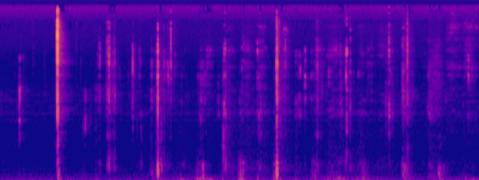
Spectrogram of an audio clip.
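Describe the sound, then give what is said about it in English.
Loud, sharp crunches of someone chewing hard, crunchy sweets, a series of irregular brittle cracks and grinding bites over several seconds with no talking. “And this is what it sounds like when I eat it.”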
